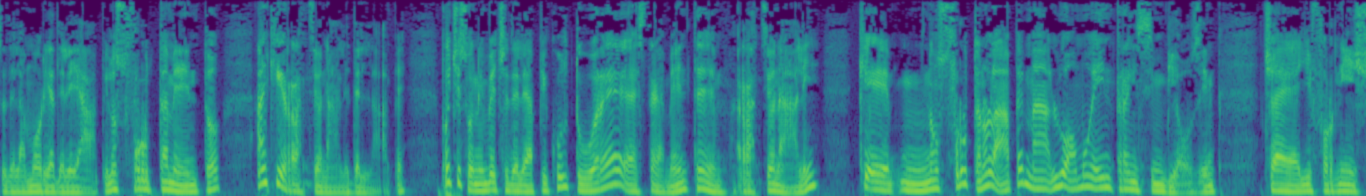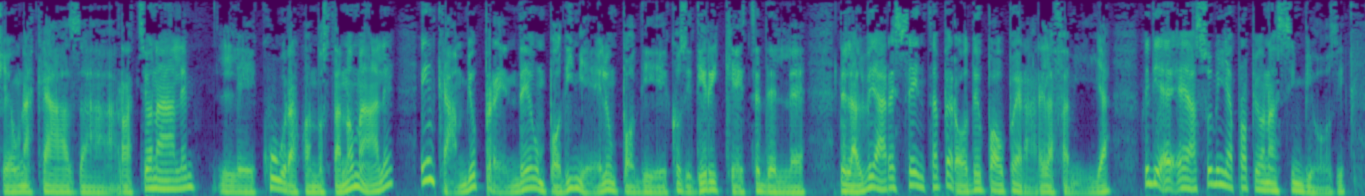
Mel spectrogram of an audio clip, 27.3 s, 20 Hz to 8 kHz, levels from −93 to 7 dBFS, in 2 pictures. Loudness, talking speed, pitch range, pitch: -14 LUFS, 145 wpm, 85-135 Hz, 100 Hz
